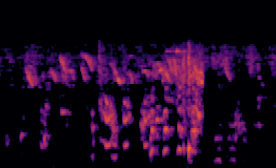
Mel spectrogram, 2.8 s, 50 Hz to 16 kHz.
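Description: Laying hens in a small 10 by 12 foot shed cluck in a busy, overlapping chorus of short calls, moderately faint but steady across the clip.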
